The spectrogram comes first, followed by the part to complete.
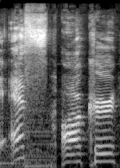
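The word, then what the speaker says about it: Fokker: Yes, anyway, this is the F-Ocker VFW614. Now, it's not pronounced F-Ocker normally, but it sounds like a bit of another word that I cannot really say unless I want to get demonetized.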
